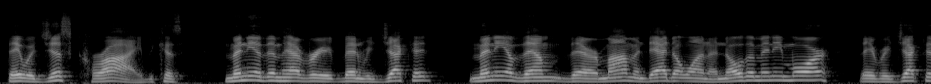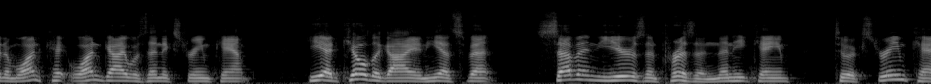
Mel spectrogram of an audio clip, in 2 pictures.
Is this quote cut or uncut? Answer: uncut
